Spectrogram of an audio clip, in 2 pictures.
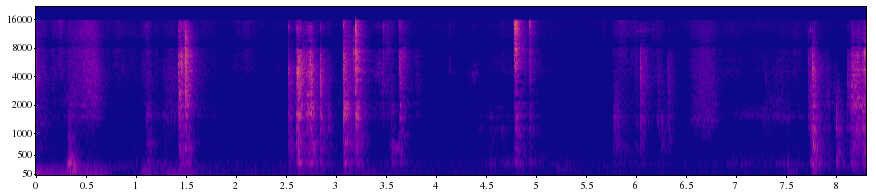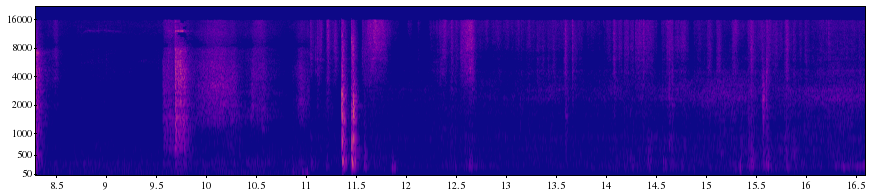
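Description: Scattered clicks and knocks of a metal oven door and its small parts being handled on a worktop, then soft rubbing of a sponge wiping foamy cleaner over the door over the last few seconds.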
